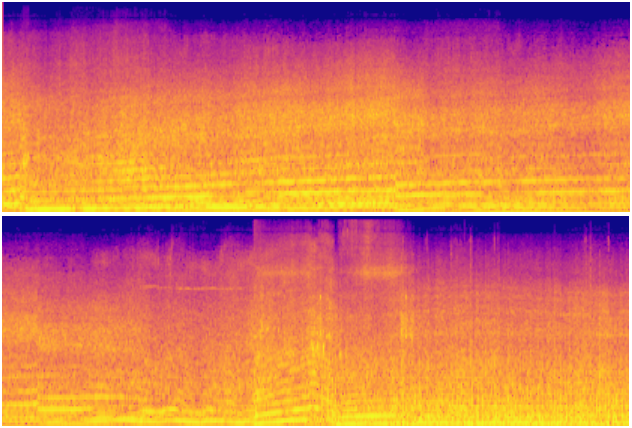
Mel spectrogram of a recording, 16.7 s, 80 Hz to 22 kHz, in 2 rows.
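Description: Video-game race cars, a Mercedes-Benz 190 Evo 2 and a BMW M3, whose engines rise and fall through the gears alone, with a sharp rev sweep and a brief tire scrub near the end.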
